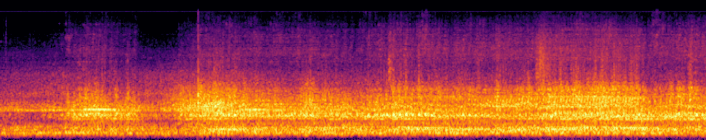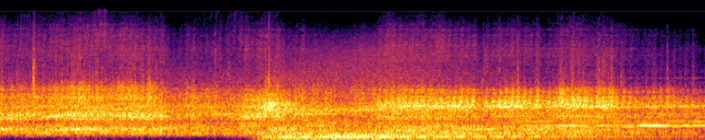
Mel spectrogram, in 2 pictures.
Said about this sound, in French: Dernier souffle de vent avant qu'il ne mollisse inévitablement.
